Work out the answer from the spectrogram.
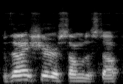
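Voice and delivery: normal talking voice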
